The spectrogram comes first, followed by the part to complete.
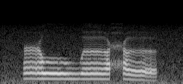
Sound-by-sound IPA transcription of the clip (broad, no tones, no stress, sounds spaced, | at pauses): ʕ oː w œː ħ œː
